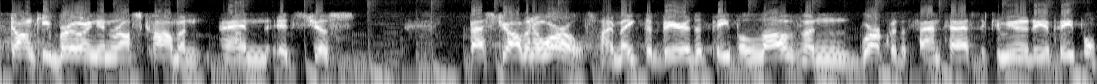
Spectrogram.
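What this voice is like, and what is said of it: Irish Drogheda accent, New York-tinged. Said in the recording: “you've got a gorgeous voice ... It's not a Roscommon accent ... It's actually Drogheda accent with 20 years in New York ... you've a great radio voice”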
